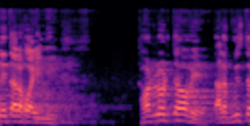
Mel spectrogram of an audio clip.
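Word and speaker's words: ح: নুক্তা না হলে হা, নুক্তা না হলে কি? নুক্তা না হলে হা। এই হাটা আগে বাতাস বেরাবে, তারপরে হা শব্দ হবে।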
